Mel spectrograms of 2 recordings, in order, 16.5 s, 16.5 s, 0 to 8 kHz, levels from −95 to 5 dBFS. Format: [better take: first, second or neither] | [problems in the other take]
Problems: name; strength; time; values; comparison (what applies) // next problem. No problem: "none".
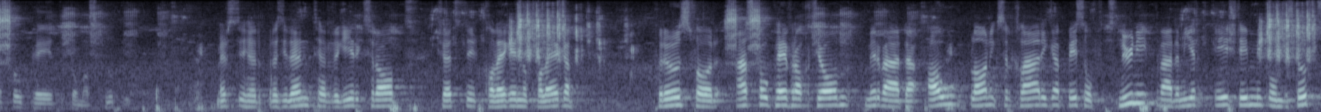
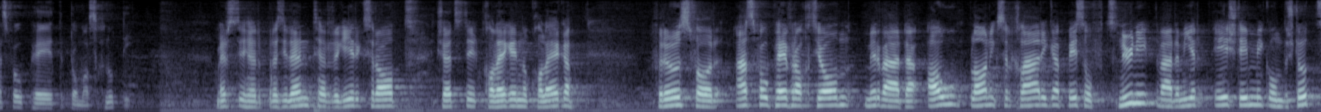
second | background sound (Bird vocalization, bird call, bird song); 9 dB below the speech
